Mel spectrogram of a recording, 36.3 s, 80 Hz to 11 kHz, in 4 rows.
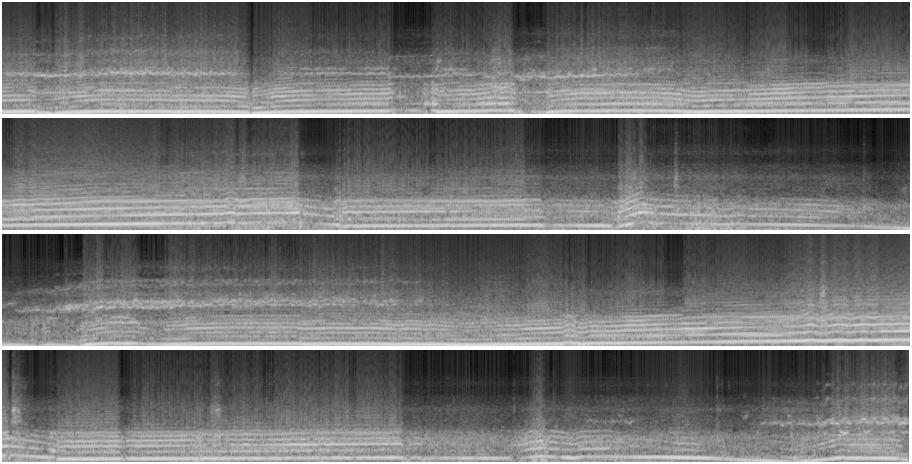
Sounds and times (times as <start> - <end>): Tire squeal: 0.0 - 6.9, 18.1 - 22.6, 33.0 - 36.3.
